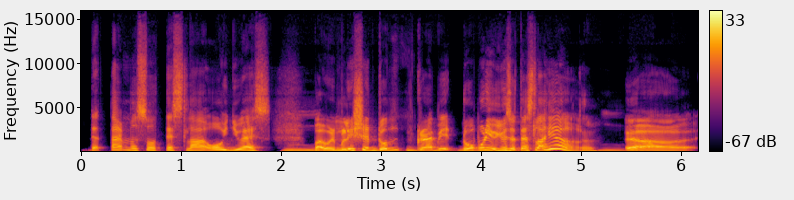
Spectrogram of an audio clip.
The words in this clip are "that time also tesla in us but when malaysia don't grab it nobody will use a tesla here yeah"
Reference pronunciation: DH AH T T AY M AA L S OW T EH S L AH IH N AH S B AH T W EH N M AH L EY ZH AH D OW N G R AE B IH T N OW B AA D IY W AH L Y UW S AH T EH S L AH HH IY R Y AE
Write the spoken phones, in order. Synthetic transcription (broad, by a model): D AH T T AY M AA S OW T EH S L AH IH N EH S B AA T W EH N M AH L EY SH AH D OW N G R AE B IH T N OW B AA D IY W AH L Y UW S AH T EH S L AH HH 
